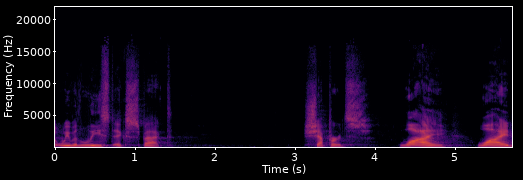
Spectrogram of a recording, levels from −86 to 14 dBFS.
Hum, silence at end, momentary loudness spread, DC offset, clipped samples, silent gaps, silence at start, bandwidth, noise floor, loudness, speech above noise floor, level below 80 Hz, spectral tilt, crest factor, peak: none; 0 s; 18 LU; under 0.1%; under 0.1%; none; 0 s; 17 kHz; -77 dBFS; -31 LUFS; 46 dB; -88 dBFS; -4 dB/octave; 24 dB; -10 dBFS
